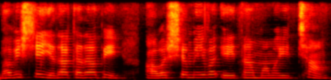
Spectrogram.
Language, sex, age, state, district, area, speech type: Sanskrit, female, 30-45, Telangana, Ranga Reddy, urban, spontaneous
